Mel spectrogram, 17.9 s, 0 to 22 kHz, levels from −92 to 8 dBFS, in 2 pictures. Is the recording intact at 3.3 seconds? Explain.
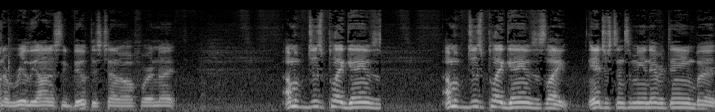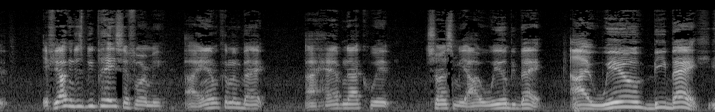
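Yes, the audio is intact at 3.3 seconds, with no dropout, click, distortion or other fault at that point.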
